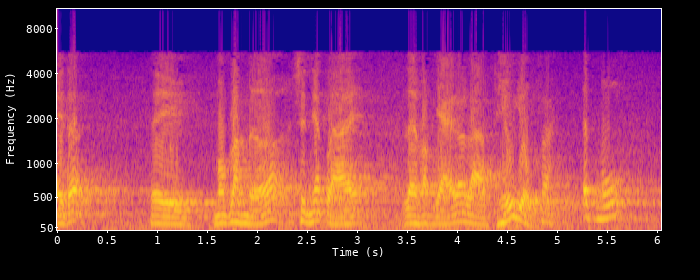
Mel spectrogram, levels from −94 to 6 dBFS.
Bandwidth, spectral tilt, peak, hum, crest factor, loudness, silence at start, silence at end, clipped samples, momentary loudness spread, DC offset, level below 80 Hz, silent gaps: 5.8 kHz; -9.5 dB/octave; 0 dBFS; none; 8 dB; -9 LUFS; 0 s; 0 s; 0.4%; 9 LU; under 0.1%; -28 dBFS; none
